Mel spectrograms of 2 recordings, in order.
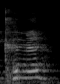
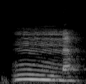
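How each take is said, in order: First: A K sound is heard before the N. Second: Only an N sound is heard. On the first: The speaker calls it wrong. "we don't say kn" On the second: The speaker calls it right. "We just say n"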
